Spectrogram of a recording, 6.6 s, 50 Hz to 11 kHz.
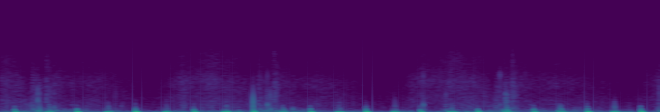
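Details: Heart sounds recorded while tidying a room, arrhythmia noted: paired low thumps at roughly 100 a minute with uneven spacing between some beats; irregular rhythm.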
